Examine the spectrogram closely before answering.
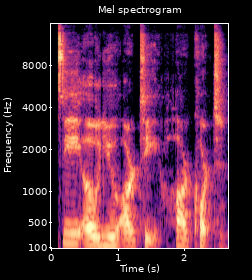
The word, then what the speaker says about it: Harcourt: Her character's last name is spelled HARCOURT, Hardcourt, and it's just the last name of her character.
